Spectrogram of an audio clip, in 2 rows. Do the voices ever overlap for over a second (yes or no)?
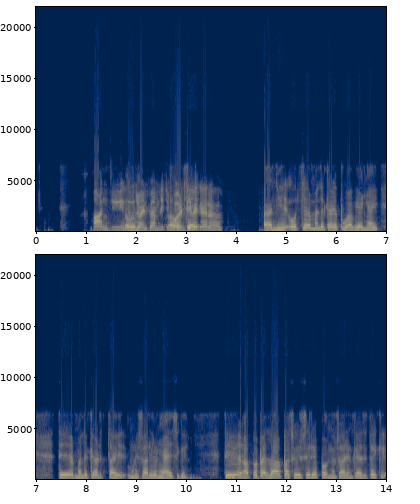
yes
